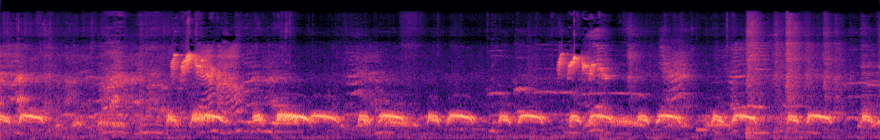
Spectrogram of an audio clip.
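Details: Malaysian spotted dove of a 'thúc gù' cooing line, being trained as a decoy bird: a steady run of low, rounded coo notes in quick succession, with brief higher chirps and twitters from other birds over the top.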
